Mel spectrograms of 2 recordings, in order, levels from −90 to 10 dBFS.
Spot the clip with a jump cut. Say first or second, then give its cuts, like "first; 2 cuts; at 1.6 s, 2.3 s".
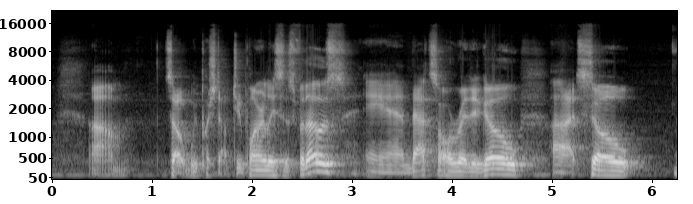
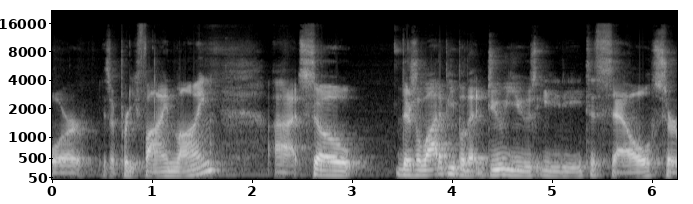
first; 1 cut; at 5.0 s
